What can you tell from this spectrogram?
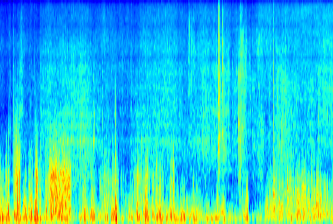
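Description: Wind buffeting the microphone of a camera carried by a skier moving downhill, a heavy uneven rumble, with skis hissing and scraping over packed snow.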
